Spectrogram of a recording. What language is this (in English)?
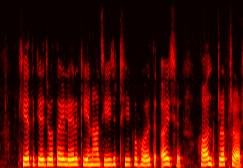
Maithili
